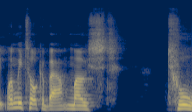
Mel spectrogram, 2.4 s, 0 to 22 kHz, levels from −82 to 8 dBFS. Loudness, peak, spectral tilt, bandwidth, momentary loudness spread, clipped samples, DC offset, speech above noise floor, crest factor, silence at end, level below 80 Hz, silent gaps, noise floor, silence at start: -18 LUFS; -2 dBFS; -6 dB/octave; 13.5 kHz; 11 LU; under 0.1%; under 0.1%; 53 dB; 16 dB; 0 s; -66 dBFS; none; -70 dBFS; 0 s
